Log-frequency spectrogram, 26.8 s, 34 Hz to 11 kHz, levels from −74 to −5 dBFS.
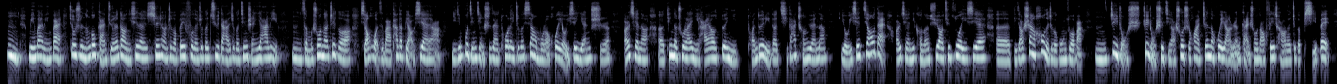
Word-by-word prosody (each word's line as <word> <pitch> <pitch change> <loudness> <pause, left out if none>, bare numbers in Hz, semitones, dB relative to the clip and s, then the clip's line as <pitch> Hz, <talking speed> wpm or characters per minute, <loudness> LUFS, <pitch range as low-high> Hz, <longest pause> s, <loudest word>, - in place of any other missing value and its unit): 嗯， 230 -6 +7 0.2
明 210 -2 +5
白 225 -1 +1
明 190 -1 0
白， 200 -2 0
就 255 - +3
是 240 -2 +3
能 205 0 +2
够 250 - +6
感 175 -7 -3
觉 190 0 -1
得 210 - +2
到， 235 -2 +2
你 180 - -3
现 230 +4 +2
在 200 -2 +1
身 205 +4 +3
上 230 -4 +1
这 215 - -2
个 190 - -2
背 225 +4 +4
负 225 0 -2
的 190 - -1
这 210 +2 -1
个 205 -1 +1
巨 205 +3 0
大 200 -4 -3
的 175 - -3
这 205 +2 -4
个 185 - -2
精 220 +4 0
神 185 -4 -3
压 205 0 +1
力， 210 +1 -3 0.2
嗯， 195 -3 0
怎 190 0 -2
么 180 - -3
说 245 +6 +4
呢？ 225 -1 +4
这 260 +4 +1
个 180 -4 -2 0.2
小 180 0 +1
伙 205 -1 -1
子 190 - -6
吧， 170 -3 -3
他 235 - -4
的 225 - +1
表 210 -1 -2
现 190 -2 0
啊， 240 0 -9 0.2
已 180 -3 -5
经 215 +4 +1
不 265 +1 +3
仅 205 -3 +1
仅 205 +2 -2
是 200 - -5
在 195 -3 -1
拖 225 +4 -1
累 215 -2 +2
这 210 - -5
个 215 +1 -1
项 225 +1 +1
目 185 -2 -1
了， - - -4
会 215 -3 +1
有 175 - -1
一 - - -2
些 205 - +2
延 190 0 0
迟。 205 -2 -4 0.3
而 220 - +1
且 235 -3 0
呢， 185 -2 -1 0.2
呃， 170 - -2
听 245 +8 +5
得 235 - +7
出 225 +1 +1
来 200 -1 +1
你 185 -3 -1
还 175 -1 -5
要 200 +1 +1
对 210 +2 +2
你 170 -5 0 0.2
团 170 +2 -4
队 245 +5 +4
里 190 -7 +1
的 180 0 -4
其 185 +1 -6
他 215 +3 -3
成 195 -5 -3
员 190 -2 0
呢， 195 +1 -3 0.3
有 165 -5 0
一 - - -3
些 235 +6 +3
交 275 +5 +1
代。 275 -5 -2 0.2
而 185 +2 0
且 205 -2 -2
你 190 +2 +1
可 195 -3 -6
能 175 +2 -3
需 190 +5 -3
要 205 -3 +3
去 215 +2 -2
做 220 +1 +4
一 195 -1 +2
些， 205 +1 +2 0.2
呃， 170 -1 -2
比 170 - -8
较 190 +2 -1
善 265 +5 +3
后 285 +6 -1
的 235 - +3
这 190 - -4
个 170 - -2
工 180 +2 -1
作 185 -2 -1
吧。 130 -6 -4 0.2
嗯， 185 0 +1
这 250 +5 +4
种 230 -3 -3
事 185 - -4
这 290 - 0
种 225 -2 +1
事 210 - +2
情 200 -3 -5
啊， 170 - -7
说 235 +6 +3
实 215 -4 -3
话 200 -1 -3
真 230 +6 +2
的 220 - +3
会 215 +1 +3
让 200 - -1
人 - - -3
感 - - -4
受 185 -1 -2
到 170 -2 -2
非 210 +4 +1
常 170 -6 -5
地 170 0 -4
这 200 - -5
个 170 - -5
疲 - - 0
惫。 215 -1 +1
205 Hz, 325 characters per minute, -23 LUFS, 185-220 Hz, 0.3 s, 嗯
